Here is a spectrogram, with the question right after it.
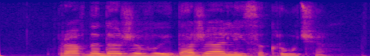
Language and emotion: Russian, neutral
